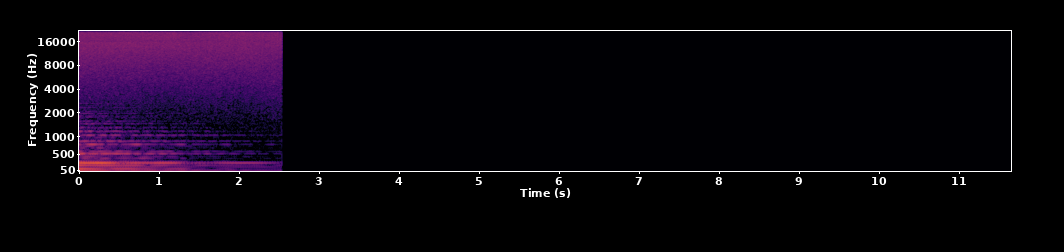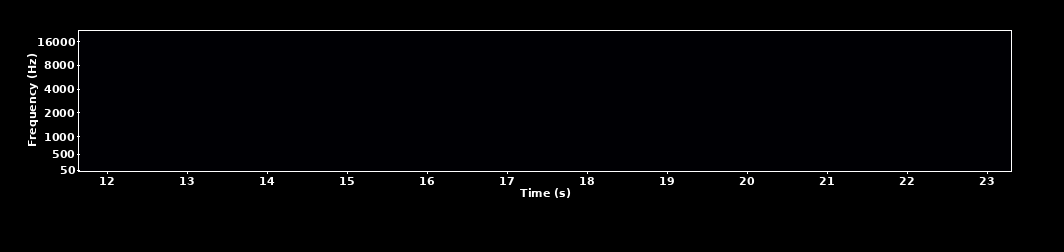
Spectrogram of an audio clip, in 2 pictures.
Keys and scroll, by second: 5.9 F3, 15.5 ctrl+z, 18.1 F3, 18.2 Escape, 19.8 Escape, 21.5 F3.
